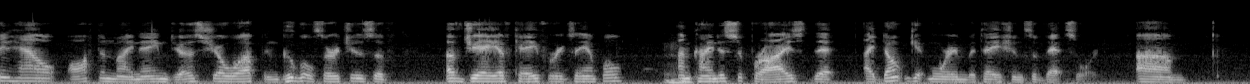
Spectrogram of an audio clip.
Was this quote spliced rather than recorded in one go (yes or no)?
no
